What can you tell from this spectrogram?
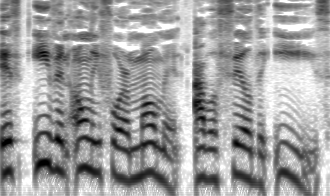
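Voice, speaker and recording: In a normal speaking voice, a woman talks at a fairly low pitch with ordinary pitch variation, on a very clean recording with a silent background. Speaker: poet. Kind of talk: spoken-word poem performed, confessional and rhythmic with rhyme. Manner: intense, emotional, delivered in a rhythmic cadence; raw and pained, with a defiant edge.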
